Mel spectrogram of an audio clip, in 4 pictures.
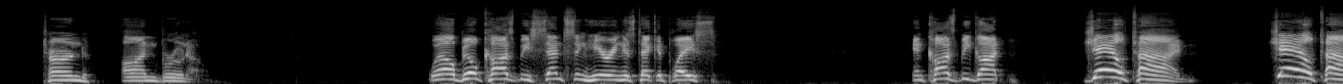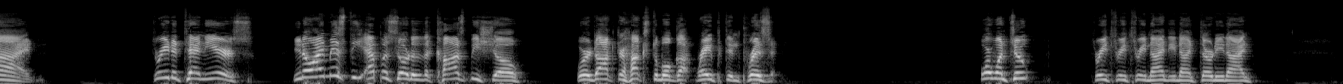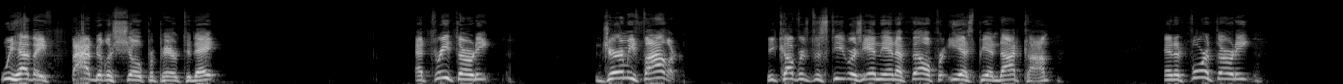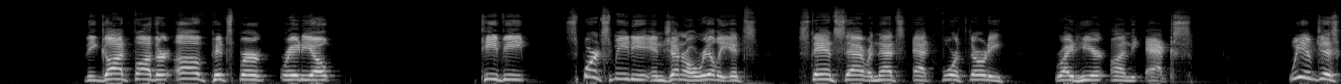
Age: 50-69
